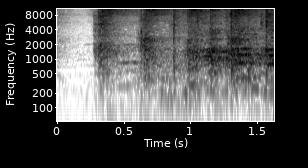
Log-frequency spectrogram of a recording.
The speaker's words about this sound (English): So first, for those of you who believe that story, let's hear it. Applause.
